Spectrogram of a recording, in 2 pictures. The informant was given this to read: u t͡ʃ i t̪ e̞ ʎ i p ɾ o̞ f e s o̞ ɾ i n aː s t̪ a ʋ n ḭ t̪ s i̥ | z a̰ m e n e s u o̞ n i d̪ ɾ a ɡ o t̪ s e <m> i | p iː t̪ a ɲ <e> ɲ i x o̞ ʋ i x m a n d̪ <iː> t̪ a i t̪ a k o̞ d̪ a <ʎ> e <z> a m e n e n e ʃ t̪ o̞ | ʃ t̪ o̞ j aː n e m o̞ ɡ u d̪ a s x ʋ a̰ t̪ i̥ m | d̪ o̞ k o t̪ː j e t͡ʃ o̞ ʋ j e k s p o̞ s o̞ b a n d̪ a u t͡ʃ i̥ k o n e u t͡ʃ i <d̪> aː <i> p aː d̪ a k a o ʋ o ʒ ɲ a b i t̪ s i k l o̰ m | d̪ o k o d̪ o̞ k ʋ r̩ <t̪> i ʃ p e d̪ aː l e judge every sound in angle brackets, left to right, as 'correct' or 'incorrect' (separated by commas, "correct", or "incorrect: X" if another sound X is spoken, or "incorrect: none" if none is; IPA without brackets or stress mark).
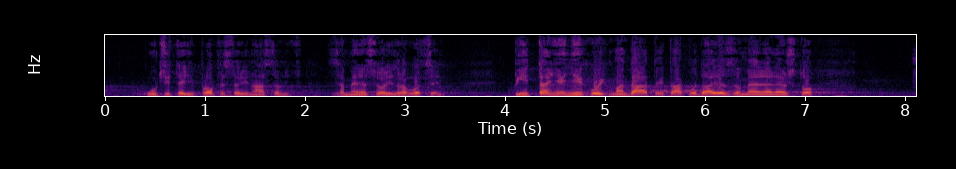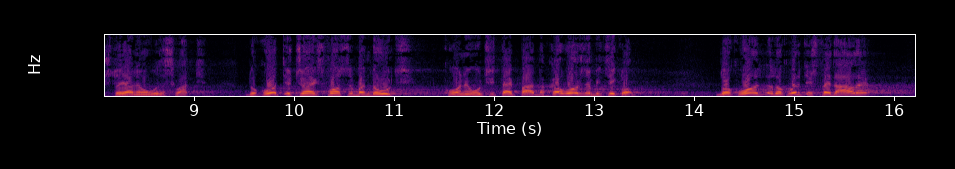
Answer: incorrect: n, correct, incorrect: aː, correct, correct, incorrect: t̪, incorrect: j, correct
